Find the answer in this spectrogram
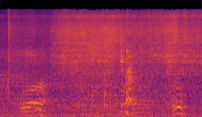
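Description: Raw meat sizzling on a hot dome grill pan as slices are laid on with tongs; the hiss grows stronger about a second in.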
